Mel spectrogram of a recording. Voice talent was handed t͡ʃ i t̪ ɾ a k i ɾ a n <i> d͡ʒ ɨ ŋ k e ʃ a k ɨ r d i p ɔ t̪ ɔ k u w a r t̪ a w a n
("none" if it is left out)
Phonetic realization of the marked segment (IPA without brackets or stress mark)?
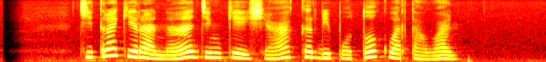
a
